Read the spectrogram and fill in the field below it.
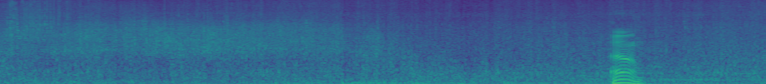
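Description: Steady wash of ocean waves and water in BioShock Remastered, a constant rushing hiss that stays even throughout, interrupted once near the end by a brief voiced exclamation.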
